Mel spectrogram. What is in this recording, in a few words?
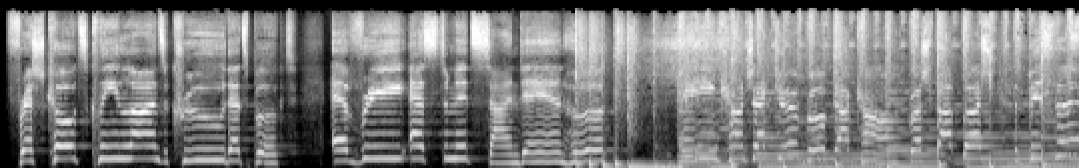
jingle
